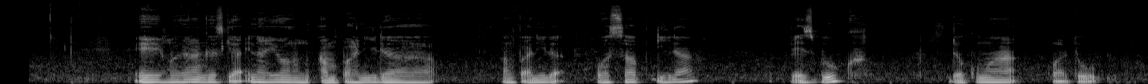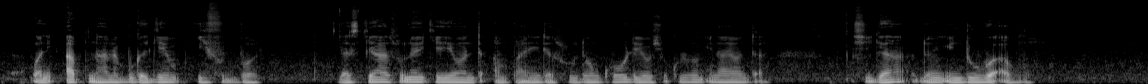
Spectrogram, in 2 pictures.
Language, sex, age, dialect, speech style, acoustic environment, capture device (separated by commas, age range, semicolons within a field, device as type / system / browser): Hausa, male, 18-24, Nigeria - Nigerian Standard, happy; excited; nervous; focused, appliances; silence; nature, mobile / Linux / Chrome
